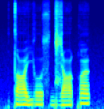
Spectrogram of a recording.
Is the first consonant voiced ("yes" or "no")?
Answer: no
